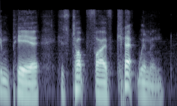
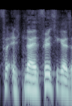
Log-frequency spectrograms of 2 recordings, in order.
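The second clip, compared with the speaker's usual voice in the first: usual speaking voice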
